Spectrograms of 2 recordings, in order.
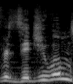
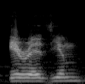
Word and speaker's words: residuum: It's residuum. But I love that he said it wrong. That feels in character. Yeah, irresium. Whatever he said.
